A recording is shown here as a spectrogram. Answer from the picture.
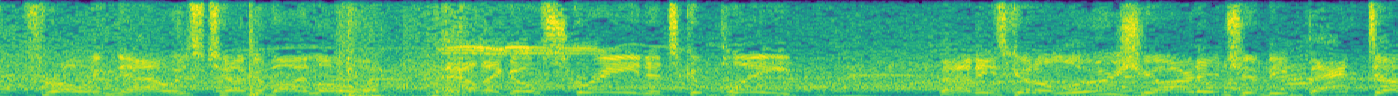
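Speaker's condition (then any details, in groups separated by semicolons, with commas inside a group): No condition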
